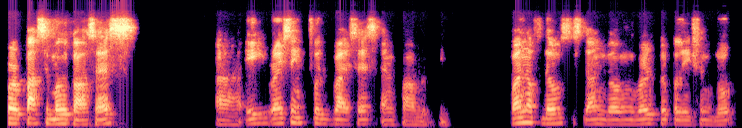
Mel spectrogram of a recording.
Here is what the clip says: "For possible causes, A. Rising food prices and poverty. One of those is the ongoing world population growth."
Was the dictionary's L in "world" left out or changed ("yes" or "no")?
yes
